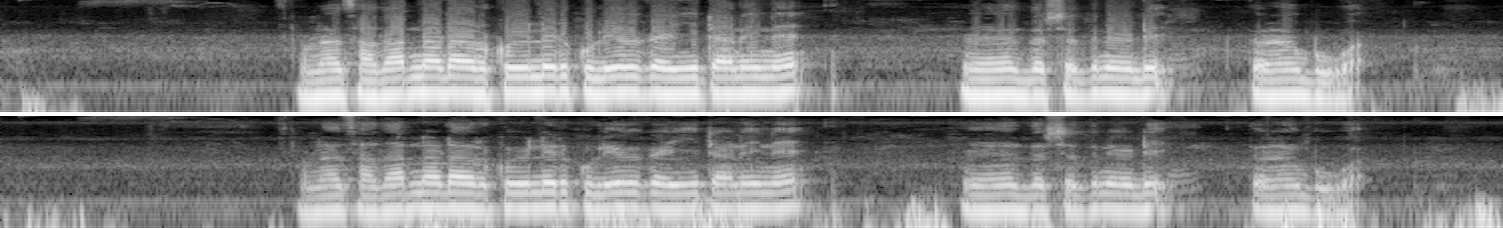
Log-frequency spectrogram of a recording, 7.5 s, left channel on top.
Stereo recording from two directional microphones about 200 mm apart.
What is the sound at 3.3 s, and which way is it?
A man's voice, 15° left (ahead or behind).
